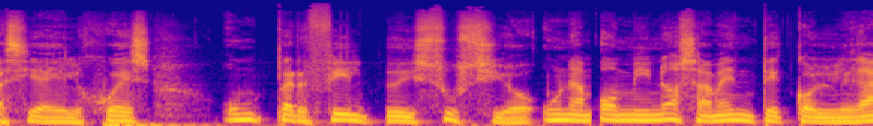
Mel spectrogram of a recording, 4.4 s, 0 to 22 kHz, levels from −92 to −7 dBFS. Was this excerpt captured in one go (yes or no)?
no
